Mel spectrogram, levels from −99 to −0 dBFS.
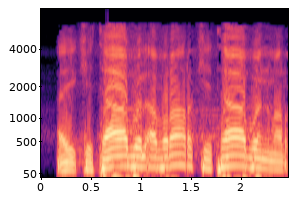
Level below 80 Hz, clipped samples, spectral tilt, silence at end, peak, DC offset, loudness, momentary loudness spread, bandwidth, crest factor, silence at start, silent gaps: -30 dBFS; under 0.1%; -7.5 dB/octave; 0 s; 0 dBFS; under 0.1%; -10 LUFS; 5 LU; 6.4 kHz; 10 dB; 0.15 s; none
